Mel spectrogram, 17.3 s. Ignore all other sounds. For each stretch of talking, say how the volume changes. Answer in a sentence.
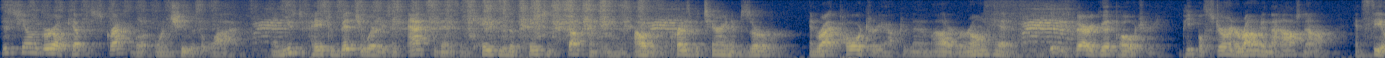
The talking can be heard from 0.0 to 17.2 s, at a steady volume.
